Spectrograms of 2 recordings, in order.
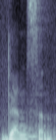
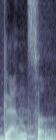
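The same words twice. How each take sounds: The two takes are said the same way.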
